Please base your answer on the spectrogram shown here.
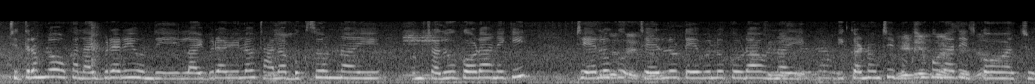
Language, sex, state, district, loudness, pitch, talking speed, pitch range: Telugu, female, Telangana, Nalgonda, -18 LUFS, 300 Hz, 125 wpm, 280-310 Hz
